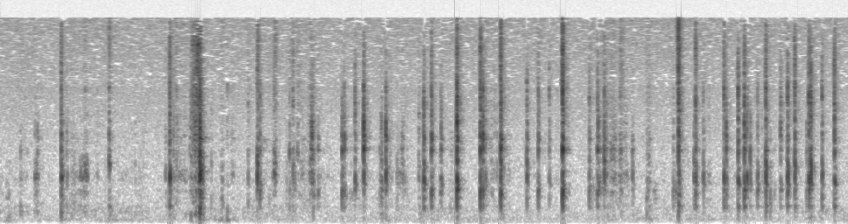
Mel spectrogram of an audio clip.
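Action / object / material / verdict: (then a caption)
tap / small cardboard box with foil finish / cardboard / none. A small hollow cardboard box with a holographic foil finish is tapped with long nails and turned to show its narrow side. About three dozen quick, dry, light taps patter in an uneven rhythm, each one crisp and papery with a hollow midrange knock and almost no low end. Each tap dies away almost instantly.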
